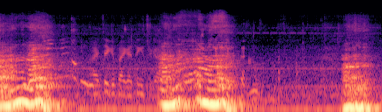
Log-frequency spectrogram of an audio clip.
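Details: A male lion at Omaha's Henry Doorly Zoo gives deep, rumbling roars in separate bursts, with people talking nearby; he then walks off, perhaps near feeding time.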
